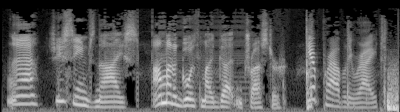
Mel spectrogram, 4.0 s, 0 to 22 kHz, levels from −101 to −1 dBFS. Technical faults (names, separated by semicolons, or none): GSM signalling bursts; GSM phone buzz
